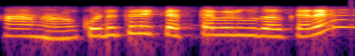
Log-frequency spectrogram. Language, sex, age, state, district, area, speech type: Odia, female, 18-30, Odisha, Kendujhar, urban, conversation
